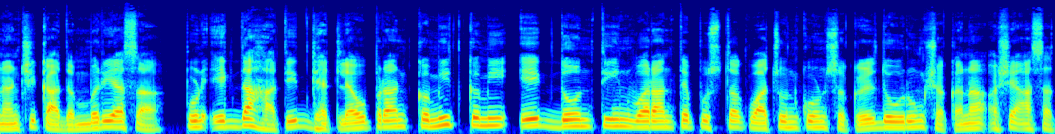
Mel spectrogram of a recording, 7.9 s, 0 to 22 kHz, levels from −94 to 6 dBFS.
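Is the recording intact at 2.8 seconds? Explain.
Yes, the speech at 2.8 seconds is intact, with no audible fault at that moment.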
